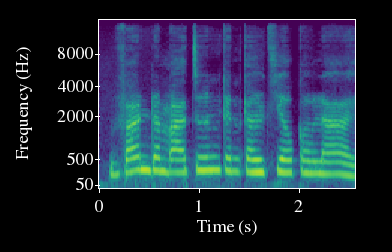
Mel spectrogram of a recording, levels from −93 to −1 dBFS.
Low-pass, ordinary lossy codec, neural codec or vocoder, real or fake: 14.4 kHz; AAC, 96 kbps; codec, 44.1 kHz, 2.6 kbps, DAC; fake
